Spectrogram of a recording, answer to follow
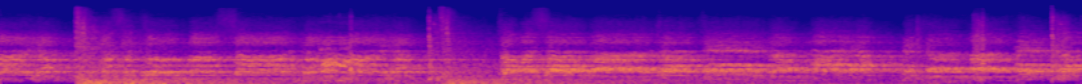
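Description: Choral music with sustained sung chords, cut through by a few sharp, heavy thuds, one about a second in and another around four seconds in.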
